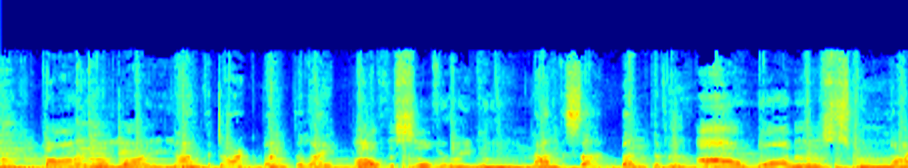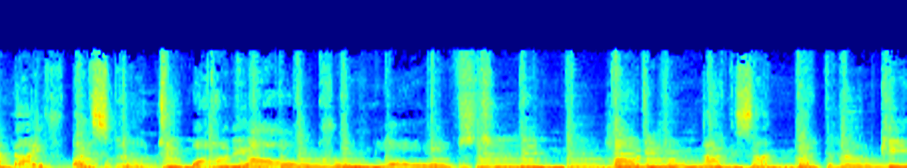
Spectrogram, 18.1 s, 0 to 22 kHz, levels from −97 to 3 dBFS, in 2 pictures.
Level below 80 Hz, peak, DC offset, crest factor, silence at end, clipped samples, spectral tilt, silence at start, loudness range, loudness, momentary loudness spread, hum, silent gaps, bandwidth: -66 dBFS; -6 dBFS; under 0.1%; 18 dB; 0 s; under 0.1%; -4.5 dB/octave; 0 s; 2 LU; -24 LUFS; 6 LU; none; none; 15.5 kHz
